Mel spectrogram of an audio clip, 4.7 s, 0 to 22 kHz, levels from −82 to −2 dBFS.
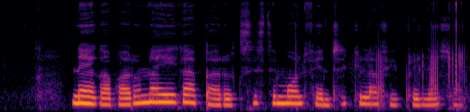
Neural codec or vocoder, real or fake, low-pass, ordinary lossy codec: none; real; none; none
